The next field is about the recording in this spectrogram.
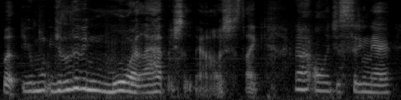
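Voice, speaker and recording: A woman playing an eccentric, defensive botanist in an ASMR roleplay, rambling haltingly and repeating herself as she fusses over her plants. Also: mid-range voice, a little mellow, breathy edge, lightly acted. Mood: earnest, enthusiastic. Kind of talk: ASMR roleplay, casual improvised chatter to plants.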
